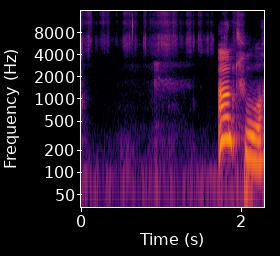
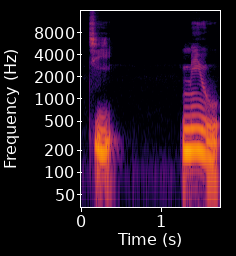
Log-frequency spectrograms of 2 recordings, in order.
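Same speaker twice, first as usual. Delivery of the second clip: Timéo stretched slowly syllable by syllable as it is written; slow, drawn out; much slower than usual. Shown as a demonstration. Teacher slowly sounding out Timéo while writing it for pupils. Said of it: "alors là, j'ai fait un pont".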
